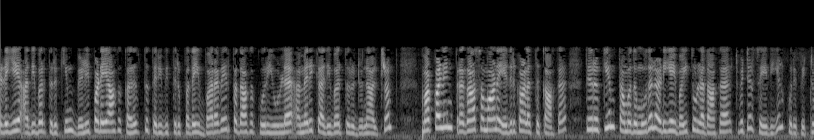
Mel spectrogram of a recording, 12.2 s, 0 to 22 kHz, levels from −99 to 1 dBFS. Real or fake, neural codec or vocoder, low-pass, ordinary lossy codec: real; none; 5.4 kHz; none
